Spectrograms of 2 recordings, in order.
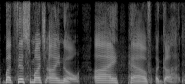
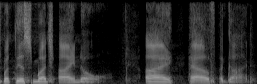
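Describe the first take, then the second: First: Slow, settled confession of faith; slow firm declaration. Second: Much lower, very slow, quiet trust; slow, soft declaration. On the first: Psalmist to God, slow and certain. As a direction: let it land slowly, sure of God. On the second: Preacher re-reads the psalmist's vow slowly and softly. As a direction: breathe it out slowly, like a quiet confession. Psalm line re-read, slowed and softened. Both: Acted.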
